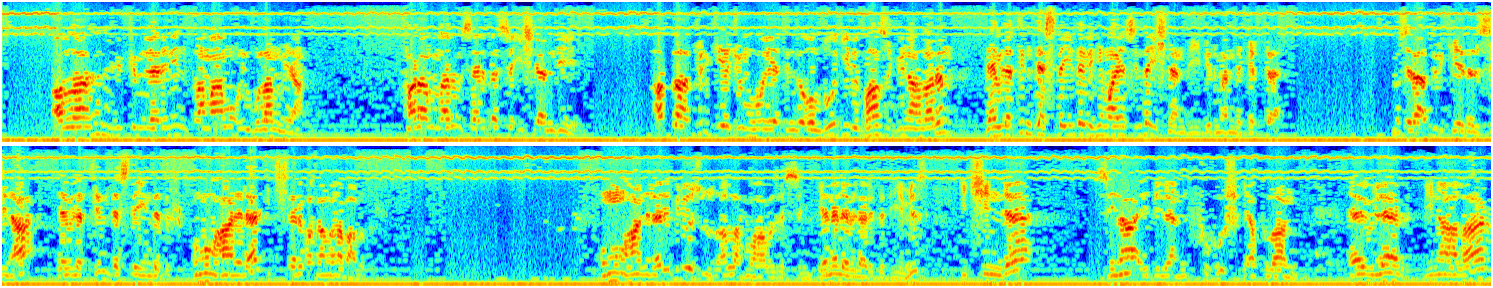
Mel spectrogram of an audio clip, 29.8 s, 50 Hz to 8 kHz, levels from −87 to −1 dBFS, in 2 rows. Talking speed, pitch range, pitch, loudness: 90 wpm, 100-105 Hz, 100 Hz, -13 LUFS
